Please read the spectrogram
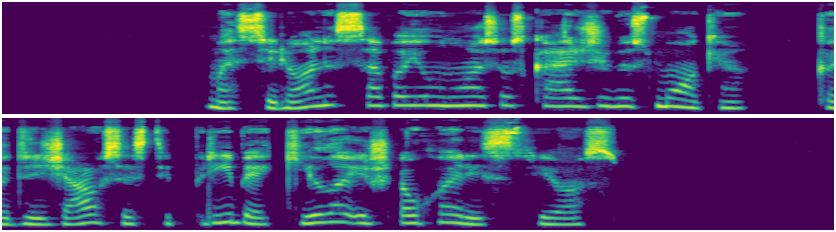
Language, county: Lithuanian, Vilnius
